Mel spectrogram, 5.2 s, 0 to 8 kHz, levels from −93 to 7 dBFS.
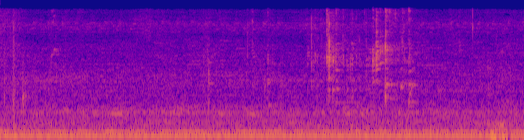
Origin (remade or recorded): recorded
